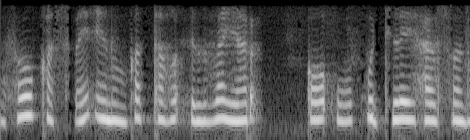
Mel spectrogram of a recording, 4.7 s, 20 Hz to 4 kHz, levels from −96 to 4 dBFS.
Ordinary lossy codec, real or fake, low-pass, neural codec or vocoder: AAC, 16 kbps; fake; 3.6 kHz; codec, 16 kHz, 0.8 kbps, ZipCodec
